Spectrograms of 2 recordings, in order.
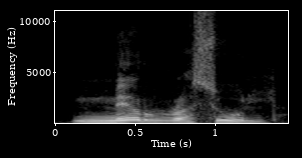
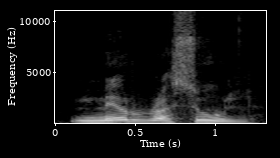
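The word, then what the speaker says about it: من رسول: This is pronounced with idgham. Mir Rasul. Say it with me. Mir Rasul. Mir Rasul.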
